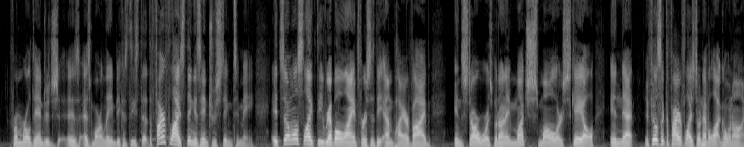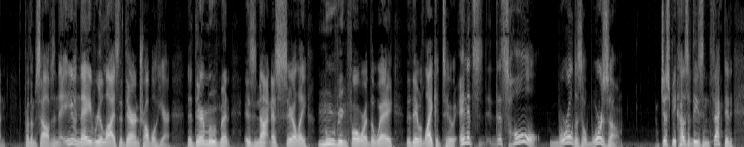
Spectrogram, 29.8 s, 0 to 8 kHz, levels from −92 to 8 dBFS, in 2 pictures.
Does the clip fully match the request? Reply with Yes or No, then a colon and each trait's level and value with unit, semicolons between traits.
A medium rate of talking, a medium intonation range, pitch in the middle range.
Yes: average, 180 wpm; average, 4.6 semitones; medium, 145 Hz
